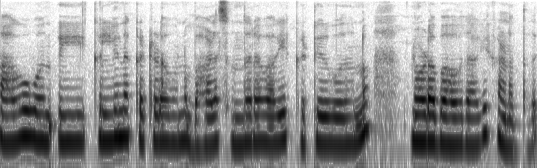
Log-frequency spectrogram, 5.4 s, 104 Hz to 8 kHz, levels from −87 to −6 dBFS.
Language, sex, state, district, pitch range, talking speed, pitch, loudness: Kannada, female, Karnataka, Bellary, 195-210 Hz, 110 wpm, 205 Hz, -17 LUFS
